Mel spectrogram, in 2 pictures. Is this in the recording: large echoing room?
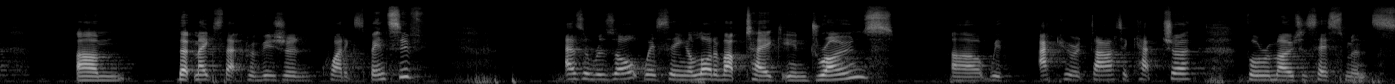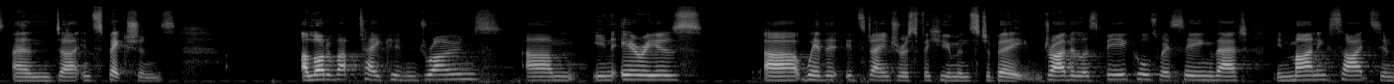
yes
